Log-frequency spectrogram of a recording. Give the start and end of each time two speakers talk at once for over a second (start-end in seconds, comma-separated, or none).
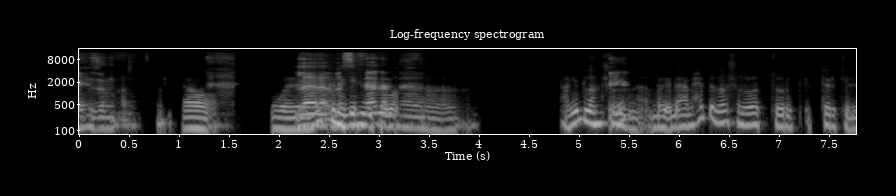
2.1-3.5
